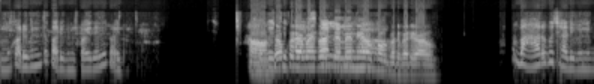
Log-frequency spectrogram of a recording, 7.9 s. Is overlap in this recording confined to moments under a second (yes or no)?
no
